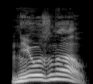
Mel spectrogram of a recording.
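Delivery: high, loud, mock-amused question; amused taunt. A narrator's reading. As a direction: toss it out teasingly, pitched well up. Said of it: "собеседник рассмеялся". (насмешливо, высоким голосом)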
